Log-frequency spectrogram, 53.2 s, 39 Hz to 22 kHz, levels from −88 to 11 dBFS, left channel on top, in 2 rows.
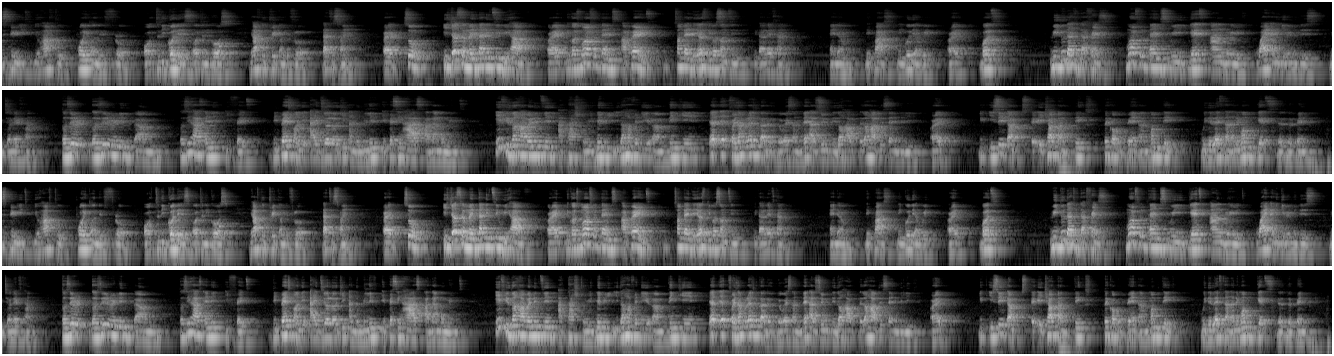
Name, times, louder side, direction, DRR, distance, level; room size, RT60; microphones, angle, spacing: voice 1, 0.0-2.5 2.8-4.5 5.0-6.1 6.4-7.0 7.6-8.5 8.8-10.6 10.9-14.7 15.0-15.7 16.6-17.0 17.3-18.6 18.9-19.2 19.6-20.0 21.0-22.1 22.5-26.2 26.6-27.3 27.8-29.8 30.2-31.5 32.0-35.8 36.5-44.8 45.2-45.5 46.1-48.4 48.7-50.1 50.6-52.7, right 3 dB, 45° right, 6 dB, 0.6 m, -25 dB
6.2 x 5.2 x 3.7 m, 0.91 s
head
